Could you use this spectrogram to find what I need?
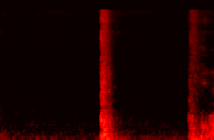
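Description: A clothes hanger clacks against a rail.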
